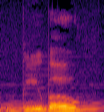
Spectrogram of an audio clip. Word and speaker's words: bubo: While for supporters of the bubonic plague, it's a red inflammation around a black bubo. I think I pronounced that right. B-U-B-O-E? Bubo? – Yeah, that's how I'd say it.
